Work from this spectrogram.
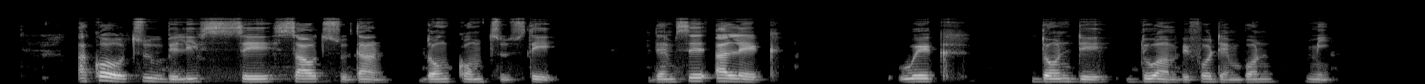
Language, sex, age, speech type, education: Nigerian Pidgin, male, 15-29, spontaneous, tertiary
